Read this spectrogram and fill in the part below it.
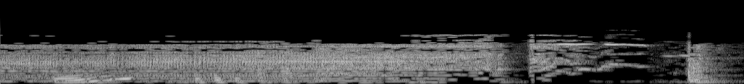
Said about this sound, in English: And now it's time to close the squeaking door, so good night. Pleasant dreams.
